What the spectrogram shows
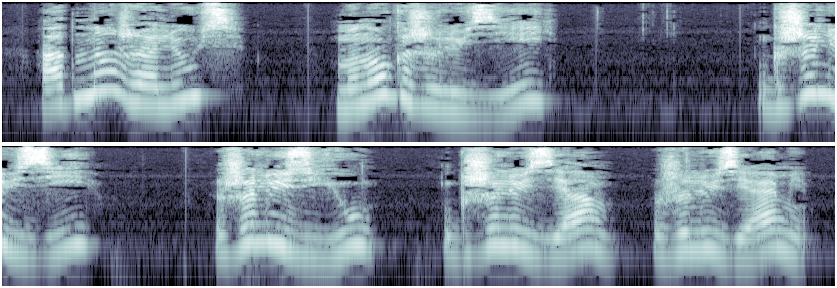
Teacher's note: в разговорной речи слово «жалюзи» постоянно трансформируется в женский род с перемещением ударения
